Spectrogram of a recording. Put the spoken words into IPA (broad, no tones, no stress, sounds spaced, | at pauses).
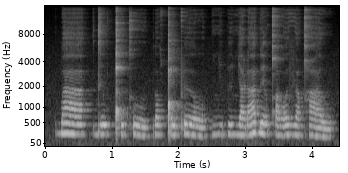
b a | d e w ǃʰ ʏ kʼ ʊ | ɾ ʏ lˠ ǃ e pʼ ø lˠ | ʎ i p y ʎ a ɽ a ɗ e lʲ qʼ ə lˠ ʏ v ø qʰ a w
